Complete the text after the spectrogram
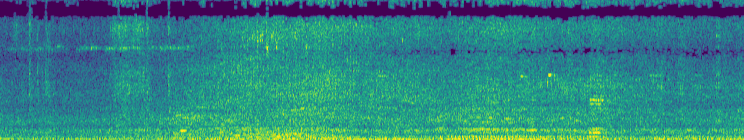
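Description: An auto-rickshaw engine rumbles steadily close by.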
